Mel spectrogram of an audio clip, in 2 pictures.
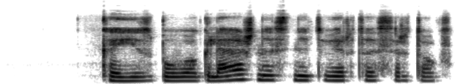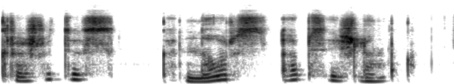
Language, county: Lithuanian, Klaipėda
